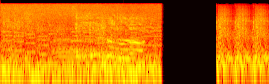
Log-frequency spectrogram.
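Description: A loud explosion booms in a game.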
